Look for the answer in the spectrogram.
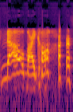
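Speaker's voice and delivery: high, drawn-out dismayed cry; stretched-out mock despair; mock wail. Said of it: "screaming, crying".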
